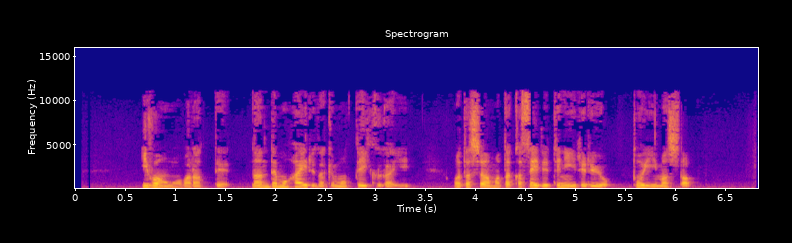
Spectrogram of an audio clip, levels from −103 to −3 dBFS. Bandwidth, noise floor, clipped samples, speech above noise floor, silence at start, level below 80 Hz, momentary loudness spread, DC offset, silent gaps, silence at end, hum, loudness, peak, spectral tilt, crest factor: 11.5 kHz; -58 dBFS; under 0.1%; 35 dB; 0.7 s; -72 dBFS; 9 LU; under 0.1%; none; 0.65 s; none; -23 LUFS; -4 dBFS; -4.5 dB/octave; 18 dB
